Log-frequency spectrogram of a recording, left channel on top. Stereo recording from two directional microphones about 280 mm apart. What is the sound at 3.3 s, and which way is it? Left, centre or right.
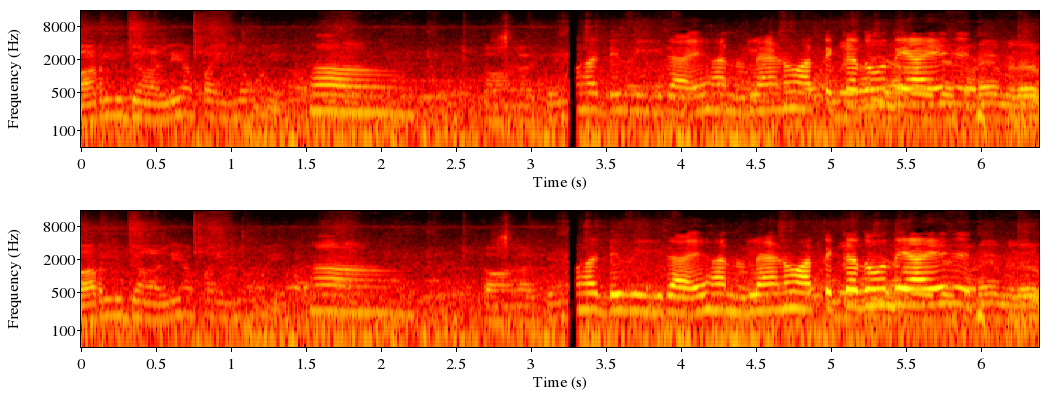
Speech, centre.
